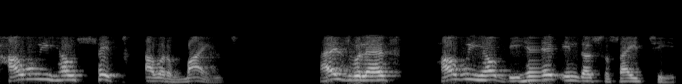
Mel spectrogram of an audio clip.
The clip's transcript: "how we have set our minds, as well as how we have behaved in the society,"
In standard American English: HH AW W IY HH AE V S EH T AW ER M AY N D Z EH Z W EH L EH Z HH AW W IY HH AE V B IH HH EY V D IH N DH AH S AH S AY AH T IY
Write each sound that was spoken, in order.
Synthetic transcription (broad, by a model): HH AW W IY HH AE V S EH T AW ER M AY N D EH Z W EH L EH Z HH AW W IY HH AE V B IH HH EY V IH N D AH S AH S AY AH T IY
